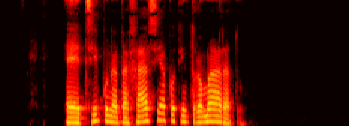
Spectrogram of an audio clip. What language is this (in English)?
Greek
